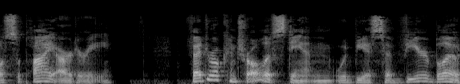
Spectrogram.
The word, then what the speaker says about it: Staunton: Stanton, and if you're looking on your map, it's spelled S-T-A-U-N-T-O-N, but pronounced Stanton,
